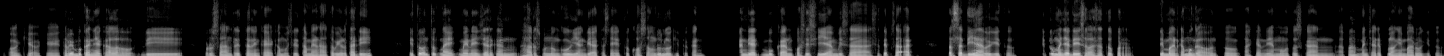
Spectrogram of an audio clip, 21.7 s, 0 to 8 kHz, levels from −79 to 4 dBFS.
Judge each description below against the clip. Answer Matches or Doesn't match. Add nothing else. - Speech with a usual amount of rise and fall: Matches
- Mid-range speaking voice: Doesn't match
